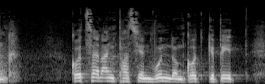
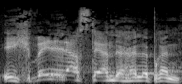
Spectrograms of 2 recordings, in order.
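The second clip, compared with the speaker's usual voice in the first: imitated vengeful declaration. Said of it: "einer der ehrlichsten Momente".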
